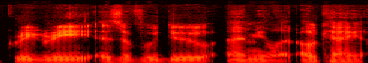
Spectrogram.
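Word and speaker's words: gris-gris: I think if anybody thought uh Oh, it's Grigree. Gri, don't pronounce the S in Grigree. Grigree is a voodoo amulet.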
